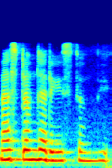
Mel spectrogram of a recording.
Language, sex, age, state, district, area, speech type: Telugu, female, 18-30, Andhra Pradesh, Guntur, urban, spontaneous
